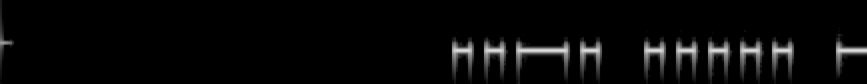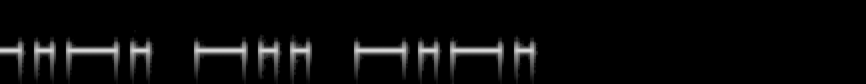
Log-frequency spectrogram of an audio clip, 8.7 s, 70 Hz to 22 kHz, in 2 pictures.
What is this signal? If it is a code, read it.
Morse code, heard as a keyed tone, about 15 wpm, 700 Hz. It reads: F5CDC
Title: DXCC-100 Call Signs - 5 Characters - Repeated 2x - 15wpm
